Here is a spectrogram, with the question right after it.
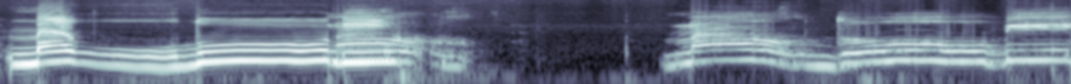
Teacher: Huruf ghain dia punya sifat mengalir suara. Pastikan ketika ghain sukun dia mengalir. Ghairil maghdubi, keluar dari ujung tenggorokan, mengalir suaranya maghdubi.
